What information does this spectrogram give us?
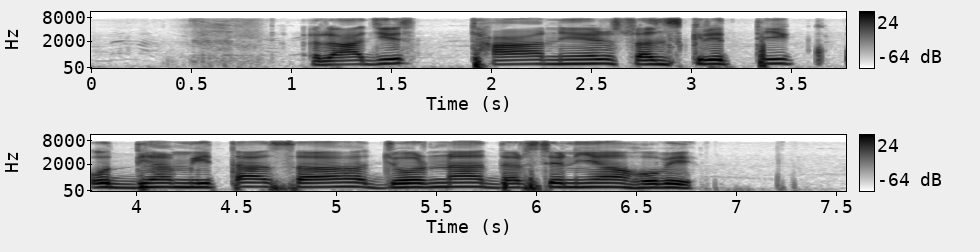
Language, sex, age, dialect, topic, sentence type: Magahi, male, 18-24, Northeastern/Surjapuri, banking, statement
